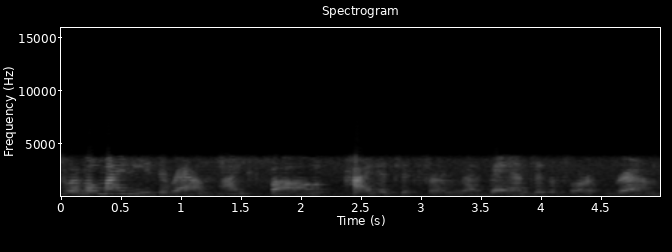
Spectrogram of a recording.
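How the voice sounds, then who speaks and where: A woman's voice shows ordinary pitch variation while audible room echo and noticeable background noise surround it. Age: 60s. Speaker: product user giving testimonial. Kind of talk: testimony.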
